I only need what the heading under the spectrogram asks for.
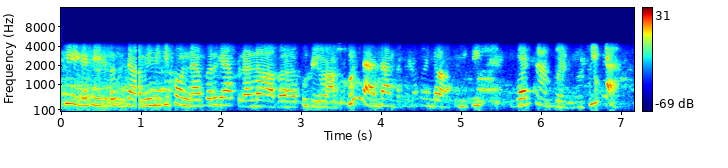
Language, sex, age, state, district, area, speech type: Dogri, female, 18-30, Jammu and Kashmir, Udhampur, rural, conversation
